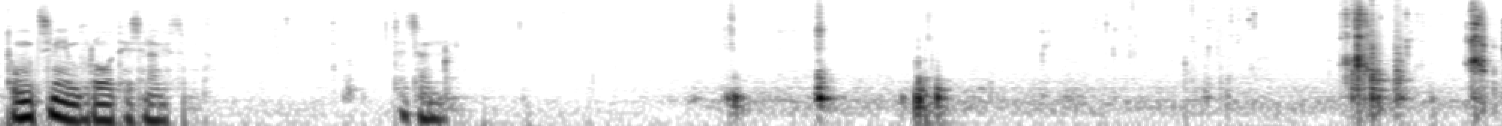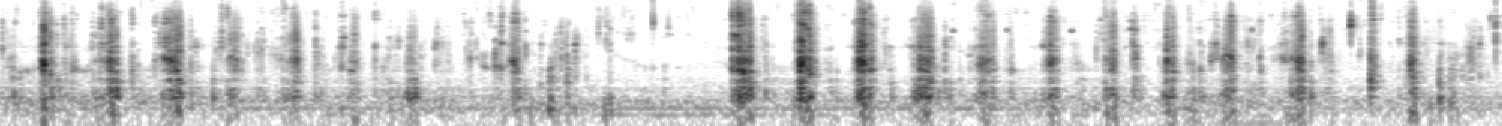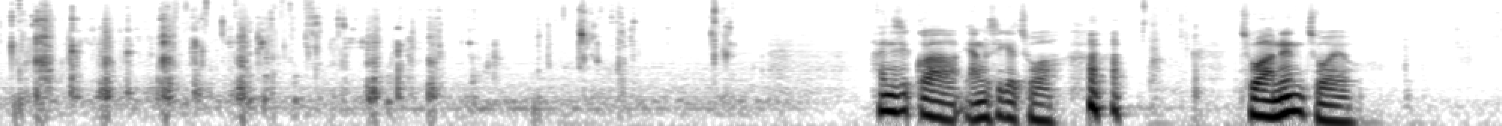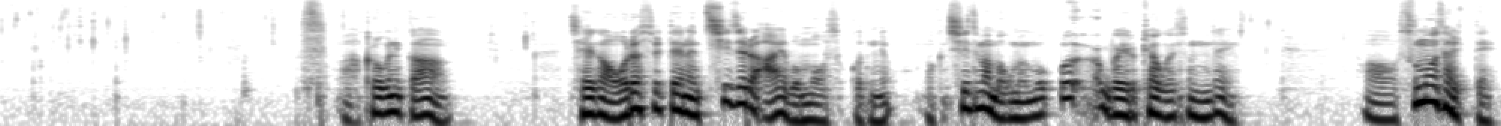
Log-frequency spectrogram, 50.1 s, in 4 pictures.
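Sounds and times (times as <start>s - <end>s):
crunchy chewing: 8.6s - 31.4s, 37.0s - 40.0s.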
